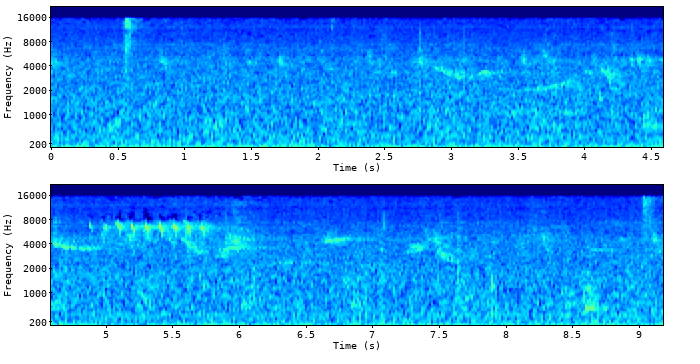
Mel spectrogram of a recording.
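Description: Wild birds calling: scattered short, high swooping notes, and about five seconds in a quick trill of high chirps, over a steady outdoor background hiss.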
